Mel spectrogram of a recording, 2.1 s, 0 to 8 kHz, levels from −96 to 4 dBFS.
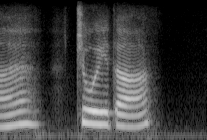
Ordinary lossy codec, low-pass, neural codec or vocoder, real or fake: Opus, 16 kbps; 7.2 kHz; codec, 16 kHz, about 1 kbps, DyCAST, with the encoder's durations; fake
